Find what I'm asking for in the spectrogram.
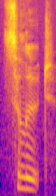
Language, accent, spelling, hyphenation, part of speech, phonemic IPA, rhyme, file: English, General American, salute, sa‧lute, noun / verb, /səˈlut/, -uːt, En-us-salute.ogg
- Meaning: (noun) An utterance or gesture expressing greeting or honor towards someone, (now especially) a formal, non-verbal gesture made with the arms or hands in any of various specific positions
